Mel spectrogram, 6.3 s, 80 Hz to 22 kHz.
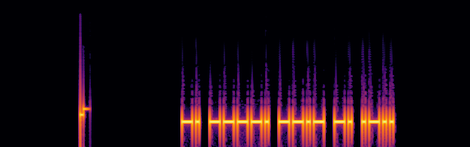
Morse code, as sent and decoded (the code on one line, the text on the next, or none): -. ----. --.- -. .-..
N9QNL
